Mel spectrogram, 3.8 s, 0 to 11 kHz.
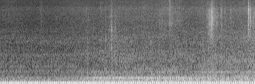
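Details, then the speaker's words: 1990 GMC 350 TBI V8: a deep, even rumble with a steady beat and no stumble. It runs healthy on all eight cylinders after an earlier misfire that caused rough running and vibration at low speed and at a stop. "yeah that's the sound I'm used to seeing see hearing that's the cylon used to hearing all right cool so I guess we can use this truck still after all sweet"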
